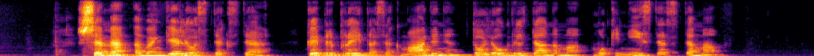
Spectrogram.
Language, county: Lithuanian, Šiauliai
